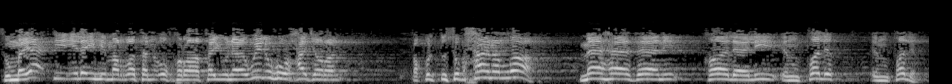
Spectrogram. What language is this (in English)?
Arabic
